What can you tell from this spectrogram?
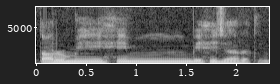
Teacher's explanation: এই যে মিম সাকিনের পরে বা আসছে, ইখফায়ে শফাউই, ইখফায়ে শফাউই গুণনা করব আমরা।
